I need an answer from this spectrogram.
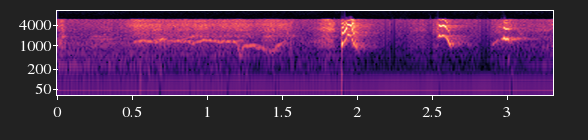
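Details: Toy Poodle begging for treats indoors on a rainy day, giving wavering high whines that rise and fall, then three short sharp yelps spaced about half a second apart.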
